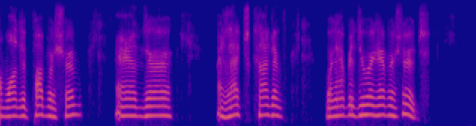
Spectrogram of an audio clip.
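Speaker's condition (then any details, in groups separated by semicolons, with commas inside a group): Spinal muscular atrophy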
